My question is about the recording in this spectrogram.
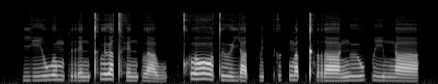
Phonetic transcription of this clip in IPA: j iː˦˥ w o˥˩ m p r e˧ n kʰ l ɯ˥˩ a̯ tʰ e˧ n p l a˨˩ w | kʰ l ɔː˥˩ t ɯː˧ j a˨˩ t̚ p i˨˩ t̚ k ɯ˦˥ k̚ m a˦˥ t̚ kʰ r aː˧ ŋ ɯː˦˥ w p iː˧ m ŋ aː˧

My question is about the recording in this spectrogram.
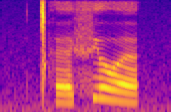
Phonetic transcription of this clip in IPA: ǀʰ ɘ˩ fʲ o˥˩ ə̯

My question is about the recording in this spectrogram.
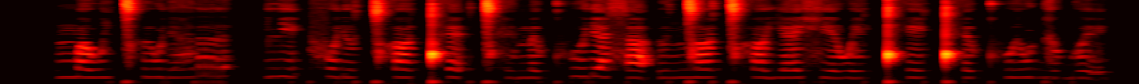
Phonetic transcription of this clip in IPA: m ʌ w i ǀʰ ɯ w ɾʲ a̤ r | lʲ e ʔ f o ɾʲ o ǀʰ ʌ ǃʰ ɛ ʔ ǀʰ ɛ̤ m ɛ kʷʰ ɯ ɾʲ a s a ʔ ɯ ŋ͡ǀ ʌ ǀʰ ʌ j ɛ xʲ ɛ w e ǃʰ e ǃʰ ɛ kʷʰ i w ɡʲ o ɡʷ e

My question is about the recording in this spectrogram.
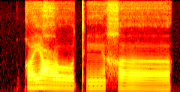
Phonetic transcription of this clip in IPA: qʷ e ʕ oː tʼ ĩː χ ʌː

